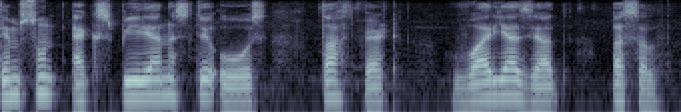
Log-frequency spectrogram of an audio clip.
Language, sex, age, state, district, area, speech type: Kashmiri, male, 18-30, Jammu and Kashmir, Kupwara, rural, spontaneous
